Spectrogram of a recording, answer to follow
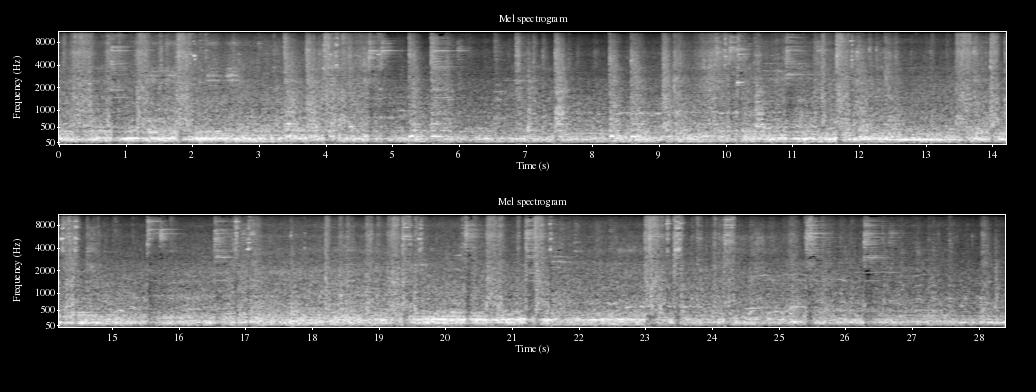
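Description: Hand snips cutting thin stainless steel sheet, giving short crisp clicks of the blades at irregular intervals, over background music and a steady rumble of traffic.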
